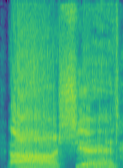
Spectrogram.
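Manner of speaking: very loud, high-pitched yell of disbelief; shocked shout. Acted. Fight fan reacting at home to a matchup, shocked shout. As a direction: blast it out in mock shock.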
